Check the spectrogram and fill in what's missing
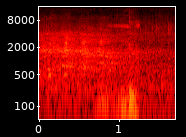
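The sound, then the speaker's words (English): Soft, steady rain hiss, faint and continuous, recorded rainfall sounds put on to play quietly with the lights turned down, with a brief low vocal sound near the middle. “And he turned the lights down. And he put on some rain sounds.”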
